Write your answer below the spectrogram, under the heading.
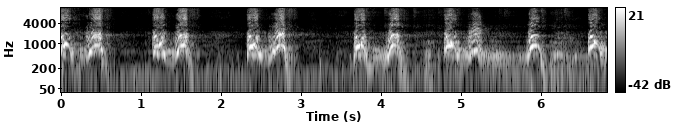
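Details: Guarding American Bully named Oreo giving sharp, strained barks, mostly in pairs, spaced roughly a second apart, with faint low growling between bursts.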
